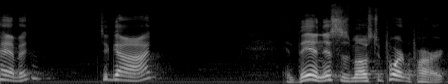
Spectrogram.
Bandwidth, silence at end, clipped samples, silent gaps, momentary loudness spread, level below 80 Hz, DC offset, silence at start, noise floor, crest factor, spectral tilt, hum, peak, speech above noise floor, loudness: 18 kHz; 0.05 s; under 0.1%; none; 19 LU; -64 dBFS; under 0.1%; 0 s; -59 dBFS; 20 dB; -4.5 dB/octave; 60 Hz at -60 dBFS; -8 dBFS; 33 dB; -26 LUFS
